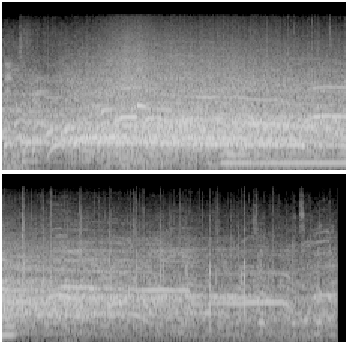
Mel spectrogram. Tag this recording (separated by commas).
Speech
